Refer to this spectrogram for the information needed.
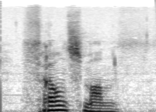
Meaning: a Frenchman, a French male
- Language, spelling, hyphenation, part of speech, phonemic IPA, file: Dutch, Fransman, Frans‧man, noun, /ˈfrɑns.mɑn/, Nl-Fransman.ogg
